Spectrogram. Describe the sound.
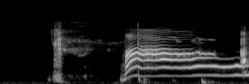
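A voice imitates a cat meowing: a short yelp, then a long, drawn-out meow held at a steady pitch, loud against silence.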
